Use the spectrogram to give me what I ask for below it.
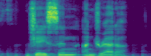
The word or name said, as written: Jason Andrada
